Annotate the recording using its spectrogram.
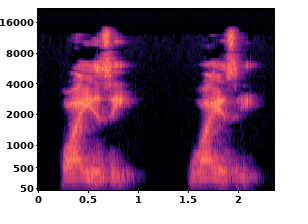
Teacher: late why why is the important word so we stress why he is not stressed so the H is silent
